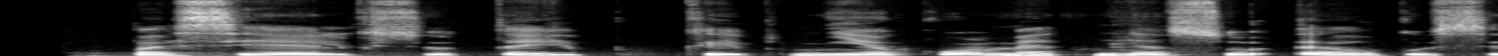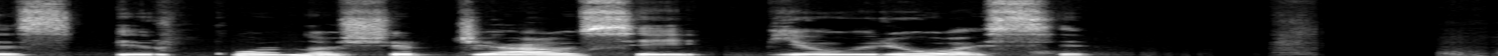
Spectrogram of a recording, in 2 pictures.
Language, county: Lithuanian, Telšiai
